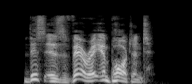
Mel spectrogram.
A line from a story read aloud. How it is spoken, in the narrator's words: Ignatius shouted worriedly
